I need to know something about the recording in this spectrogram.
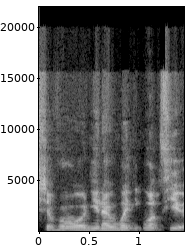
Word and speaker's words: Siobhan: "How do I pronounce this word that looks like sea barn?" And I was like, "Oh, that's Siobhan."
